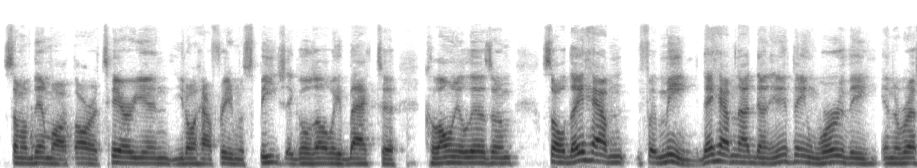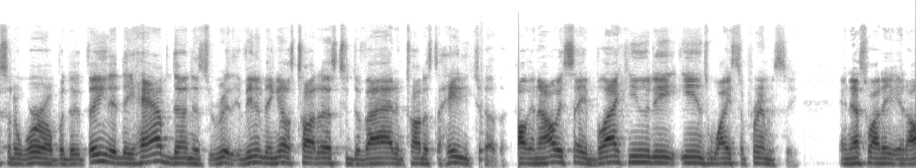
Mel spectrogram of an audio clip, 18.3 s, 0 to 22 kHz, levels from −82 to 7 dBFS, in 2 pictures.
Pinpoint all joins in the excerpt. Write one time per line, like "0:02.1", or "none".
0:14.4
